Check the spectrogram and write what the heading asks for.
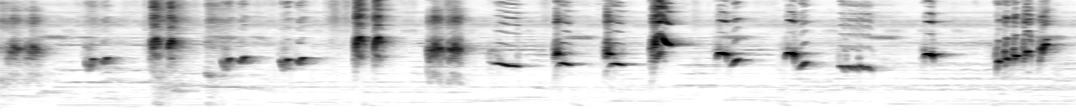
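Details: Caged Greater green leafbird from the Aceh Beutong forest, one month in care, delivering a fast run of varied whistled phrases, about two notes a second, mixing short downslurs, rising chips and buzzy notes over a faint background hum.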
